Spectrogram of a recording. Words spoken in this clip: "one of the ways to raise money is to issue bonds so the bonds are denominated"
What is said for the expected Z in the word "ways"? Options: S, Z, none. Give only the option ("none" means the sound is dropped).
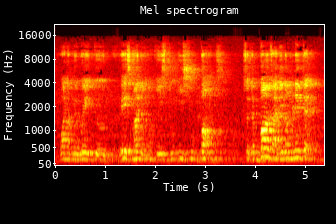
none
